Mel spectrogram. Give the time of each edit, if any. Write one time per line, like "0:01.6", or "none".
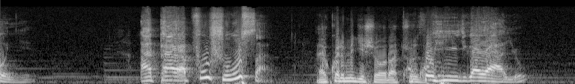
none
